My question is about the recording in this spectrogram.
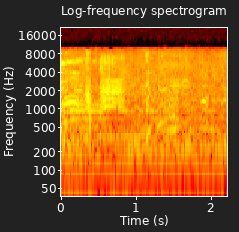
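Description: A few short animal-like vocal calls that bend up and down in pitch, mostly in the first second with a couple of lower ones about halfway through, over soft background music.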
